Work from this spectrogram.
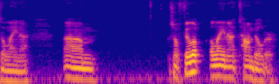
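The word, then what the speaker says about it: Aliena: as I read it the audio book had it as Ellie Ellie aina I think is how they pronounced it I saw it as Elena so Philip Elena Tom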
